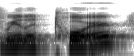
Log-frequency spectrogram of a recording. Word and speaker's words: realtor: like you have to the real technical pronunciation is real a tour but realtor it is real tour real tour but I always want to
